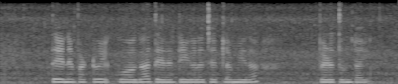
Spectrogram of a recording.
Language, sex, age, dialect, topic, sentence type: Telugu, male, 31-35, Telangana, agriculture, statement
